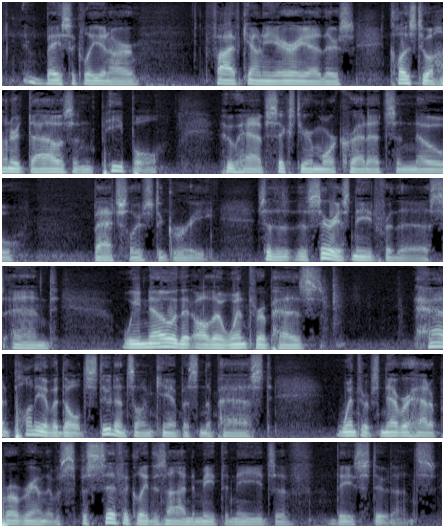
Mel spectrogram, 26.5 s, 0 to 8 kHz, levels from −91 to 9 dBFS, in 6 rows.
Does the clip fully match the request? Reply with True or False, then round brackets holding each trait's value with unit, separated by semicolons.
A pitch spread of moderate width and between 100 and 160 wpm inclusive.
True (3.4 semitones; 140 wpm)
